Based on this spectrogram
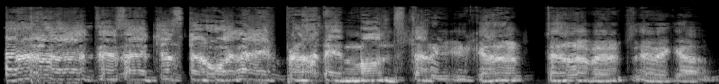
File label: gibberish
